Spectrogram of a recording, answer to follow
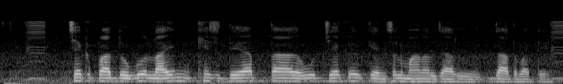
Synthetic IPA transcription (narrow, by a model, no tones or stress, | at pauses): t͡ʃekpad̪oːɡolaːɪnkʰẽt͡ʃd̪eəpt̪aot͡ʃekkɛːnsəlmaːnəld͡ʒaːt̪baːʈeː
